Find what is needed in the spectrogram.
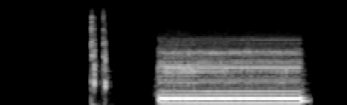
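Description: Outro sound effects: two quick clicks, then a steady electronic buzz lasting about a second that stops abruptly.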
